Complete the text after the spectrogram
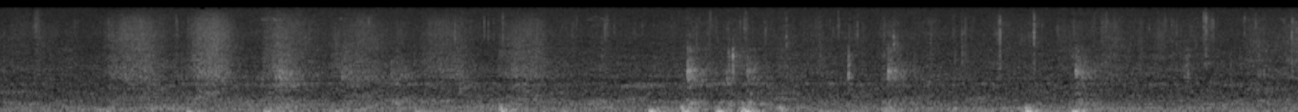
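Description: A rabbit munches and crunches on a leafy stalk up close.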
